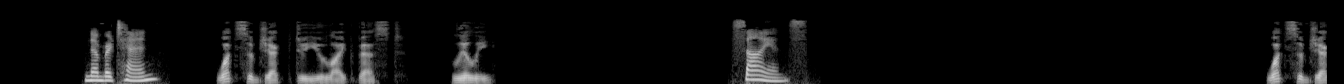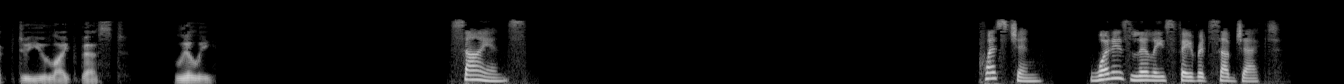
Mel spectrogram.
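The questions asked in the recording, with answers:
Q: What is Lily's favorite subject?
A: Science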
